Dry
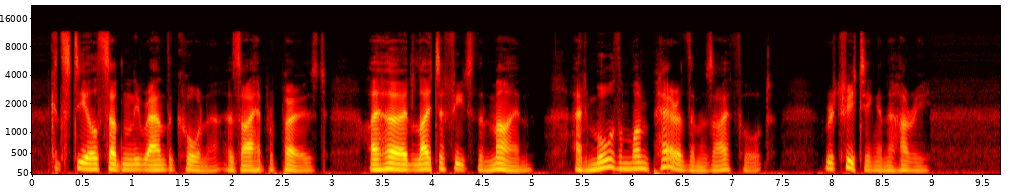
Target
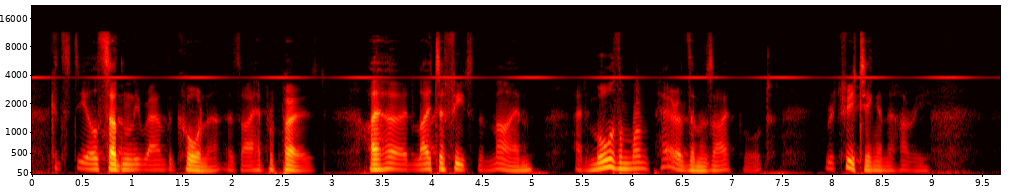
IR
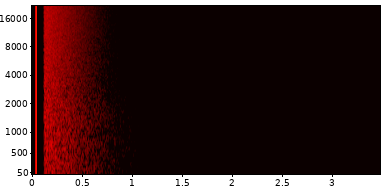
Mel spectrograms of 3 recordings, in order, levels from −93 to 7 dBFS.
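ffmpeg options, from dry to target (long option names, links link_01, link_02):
-filter_complex "[0:a]asettb=1/sr,asplit=3[link_01][link_02][link_03];[link_01]atrim=end=5.824[link_04];[link_02]atrim=start=5.82:end=6.3,asetpts=PTS-STARTPTS,afade=type=in:duration=0.004:curve=qsin,afade=type=out:start_time=0.476:duration=0.004:curve=qsin,aeval=exprs='0.266*(cos(1*acos(clip(val(0)/0.266,-1,1)))-cos(1*PI/2))+0.0376*(cos(4*acos(clip(val(0)/0.266,-1,1)))-cos(4*PI/2))':channel_layout=same[link_05];[link_03]atrim=start=6.296[link_06];[link_04][link_05]acrossfade=duration=0.004:curve1=hsin:curve2=qsin[link_07];[link_07][link_06]acrossfade=duration=0.004:curve1=qsin:curve2=hsin,aeval=exprs='val(0)+0.00501*sin(2*PI*3800*n/s)':channel_layout=same[link_08];[1:a]atrim=start_sample=2205,atrim=end_sample=3528[link_09];[link_08][link_09]afir=irnorm=-1:irlink=0,aeval=exprs='val(0)*pow(10,-21*(0.5-0.5*cos(2*PI*1.2*n/s))/20)':channel_layout=same"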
